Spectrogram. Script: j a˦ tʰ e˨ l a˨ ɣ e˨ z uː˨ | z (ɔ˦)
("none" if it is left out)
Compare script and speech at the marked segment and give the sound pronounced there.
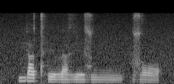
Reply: ɔ˨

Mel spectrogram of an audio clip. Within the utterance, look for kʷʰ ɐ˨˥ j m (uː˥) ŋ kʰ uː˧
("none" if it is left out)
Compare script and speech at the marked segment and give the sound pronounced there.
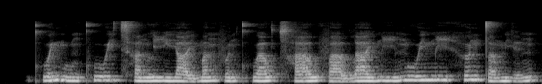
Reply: uː˨˩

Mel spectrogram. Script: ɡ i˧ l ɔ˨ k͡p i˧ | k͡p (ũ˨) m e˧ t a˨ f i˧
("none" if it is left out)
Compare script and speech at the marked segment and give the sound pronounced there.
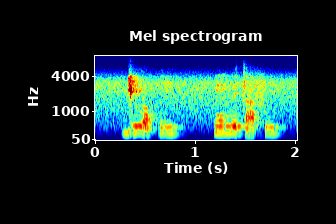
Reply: ũ˧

